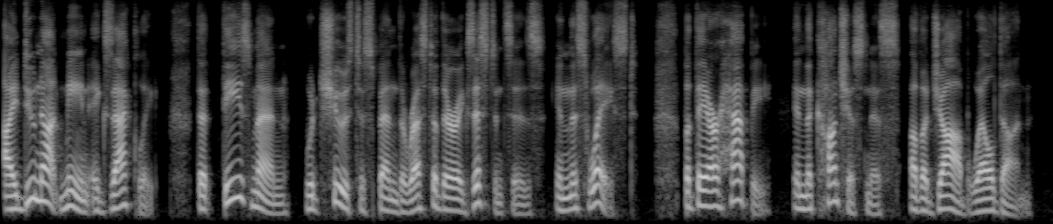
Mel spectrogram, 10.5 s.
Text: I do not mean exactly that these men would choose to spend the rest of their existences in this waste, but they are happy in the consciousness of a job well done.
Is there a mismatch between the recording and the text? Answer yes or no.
no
